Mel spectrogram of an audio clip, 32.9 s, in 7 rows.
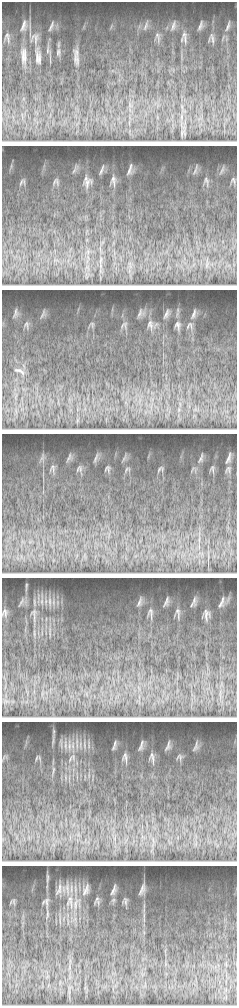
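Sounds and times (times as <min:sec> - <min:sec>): small bird chirps: 0:00.0 - 0:07.5, 0:14.8 - 0:20.1, 0:21.5 - 0:31.2
faint outdoor hiss: 0:00.0 - 0:32.9.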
